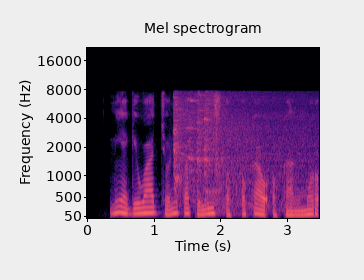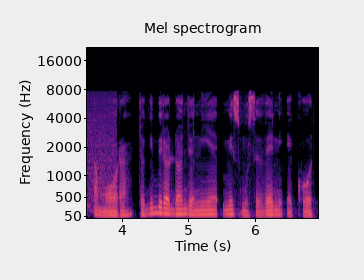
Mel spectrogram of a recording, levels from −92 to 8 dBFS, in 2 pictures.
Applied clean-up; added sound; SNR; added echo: none; Car; 8 dB; none.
